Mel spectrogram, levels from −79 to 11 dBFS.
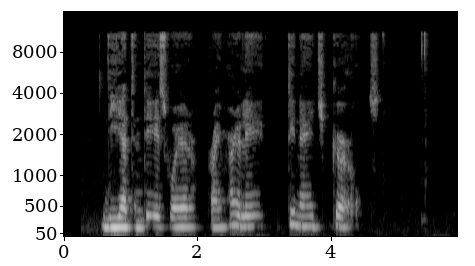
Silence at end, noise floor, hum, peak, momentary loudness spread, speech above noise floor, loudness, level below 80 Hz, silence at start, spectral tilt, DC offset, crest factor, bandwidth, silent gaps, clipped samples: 0.45 s; -70 dBFS; none; -2 dBFS; 19 LU; 50 dB; -21 LUFS; -52 dBFS; 0.6 s; -5.5 dB/octave; under 0.1%; 20 dB; 11.5 kHz; none; under 0.1%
